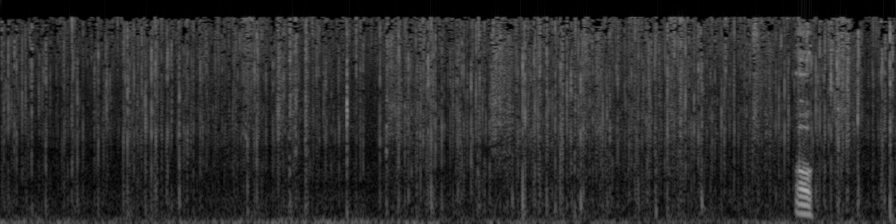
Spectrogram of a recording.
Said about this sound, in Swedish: Så idag regnar det. Mysigt va?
